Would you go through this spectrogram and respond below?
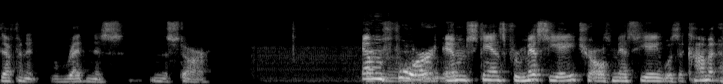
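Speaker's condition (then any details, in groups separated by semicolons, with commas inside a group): No condition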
